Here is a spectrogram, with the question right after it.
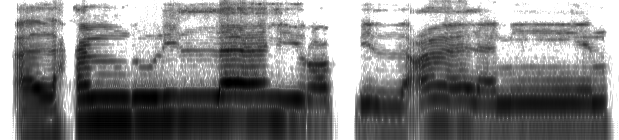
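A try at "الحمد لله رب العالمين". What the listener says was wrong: Alhamdulillahi Rabb. Coba lebih tebal roknya. Ro.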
